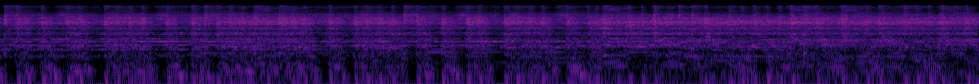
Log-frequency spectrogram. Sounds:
guitar, bass guitar, music, musical instrument, plucked string instrument

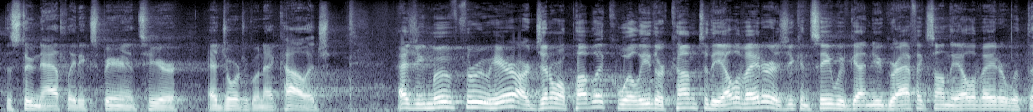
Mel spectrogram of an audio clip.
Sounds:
speech

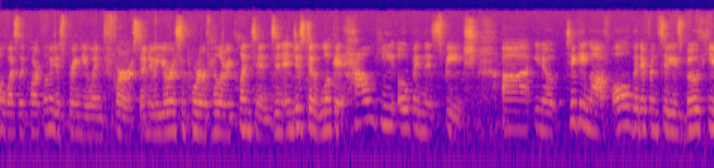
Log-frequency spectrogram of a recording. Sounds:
speech, woman speaking

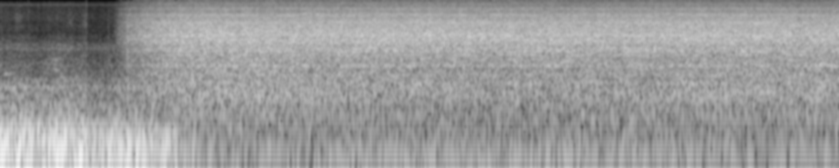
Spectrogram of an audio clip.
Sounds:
fixed-wing aircraft, aircraft, vehicle

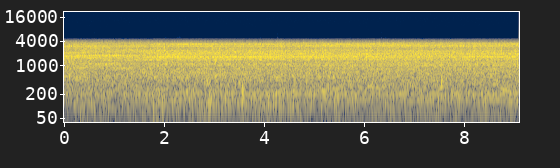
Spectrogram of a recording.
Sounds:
vehicle, engine, medium engine (mid frequency), idling

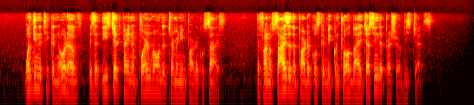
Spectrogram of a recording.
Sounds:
speech

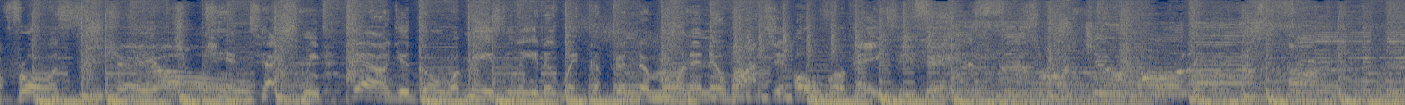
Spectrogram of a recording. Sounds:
music

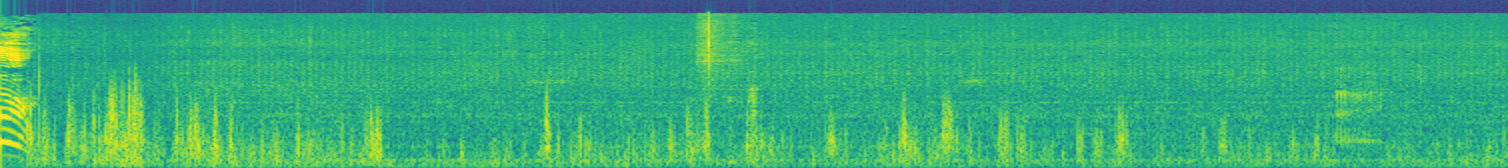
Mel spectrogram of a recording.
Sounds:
flap, speech, vehicle, outside, rural or natural

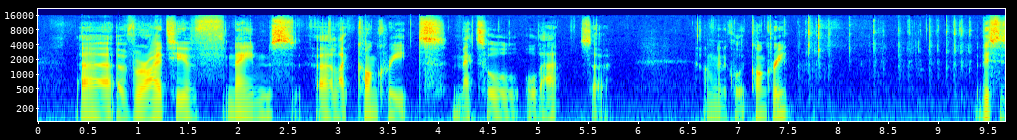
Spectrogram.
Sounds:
computer keyboard, typing

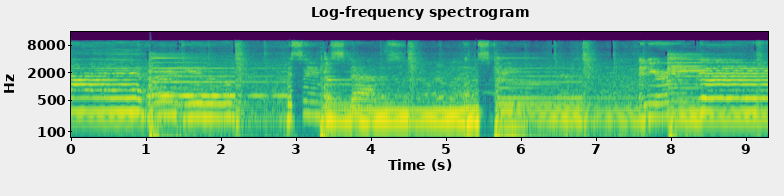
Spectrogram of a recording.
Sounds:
music

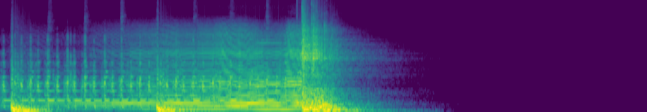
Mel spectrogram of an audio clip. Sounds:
music

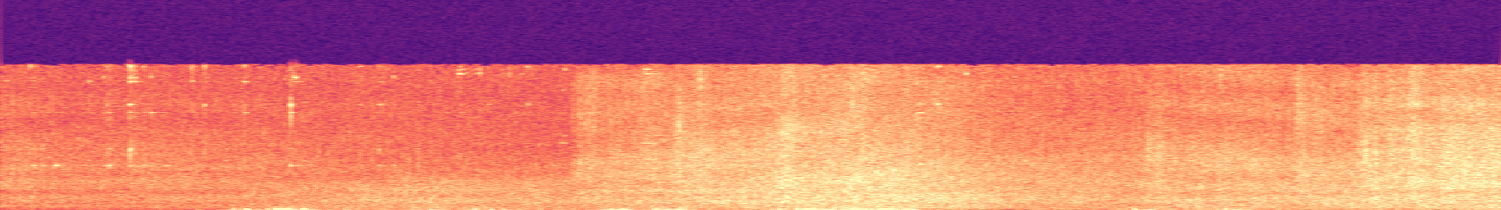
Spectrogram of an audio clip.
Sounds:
outside, rural or natural, ocean, ocean burbling

